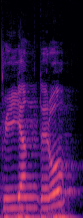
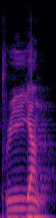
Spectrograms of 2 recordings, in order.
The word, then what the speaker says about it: 분량: 각 사람에게 그리스도의 선물의 분량대로 은혜를 주셨느니라 니 아멘 자 여기에 불량 발음이 어려워요 분 량 이라고 읽어야 되지만 그렇게 금연 9 공부를 조금 띄엄띄엄 하신 거죠 그래서 리스도 에 선물에 불량 이렇게 것 해요 근데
